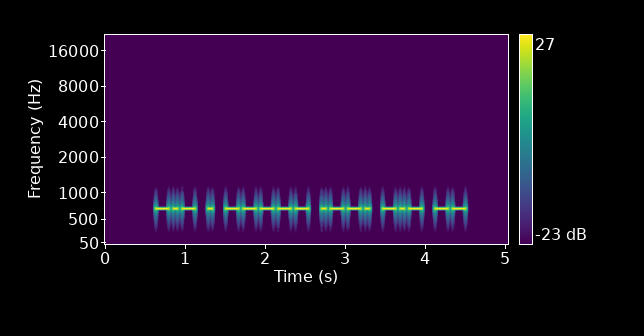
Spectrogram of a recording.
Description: Morse code, heard as a keyed tone, about 22 wpm, 700 Hz. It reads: KE0PKM
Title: USA Call Signs - 6 Characters - Repeated 3x - 22wpm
